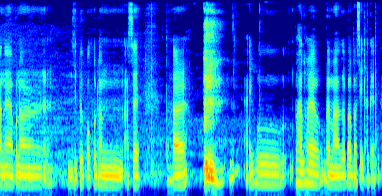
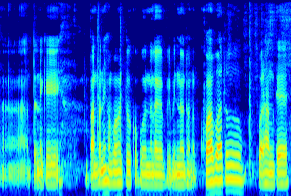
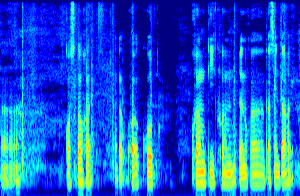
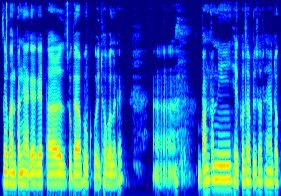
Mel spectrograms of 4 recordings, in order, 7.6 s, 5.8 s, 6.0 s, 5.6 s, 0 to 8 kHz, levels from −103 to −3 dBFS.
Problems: none marked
